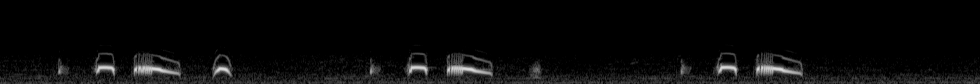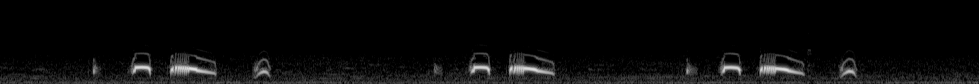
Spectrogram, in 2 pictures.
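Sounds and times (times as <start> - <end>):
spotted dove cooing: 0.6 - 2.4, 3.7 - 5.5, 6.8 - 8.1, 10.7 - 12.6, 14.1 - 15.4, 16.6 - 18.5.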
